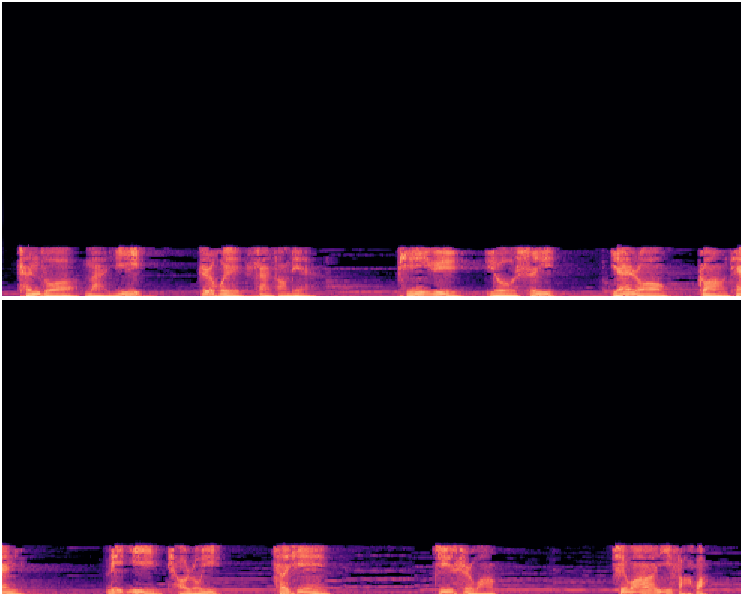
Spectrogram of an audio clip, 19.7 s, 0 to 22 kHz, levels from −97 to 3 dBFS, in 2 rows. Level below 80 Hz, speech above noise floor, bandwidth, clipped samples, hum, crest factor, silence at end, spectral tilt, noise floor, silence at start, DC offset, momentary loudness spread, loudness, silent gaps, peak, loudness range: -26 dBFS; 32 dB; 3.9 kHz; under 0.1%; none; 18 dB; 0.2 s; -10 dB/octave; -48 dBFS; 0.2 s; under 0.1%; 13 LU; -17 LUFS; none; 0 dBFS; 4 LU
